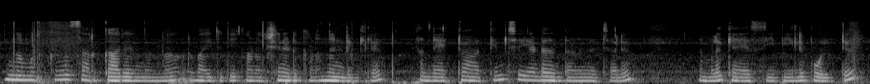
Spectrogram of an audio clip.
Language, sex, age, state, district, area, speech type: Malayalam, female, 18-30, Kerala, Palakkad, rural, spontaneous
